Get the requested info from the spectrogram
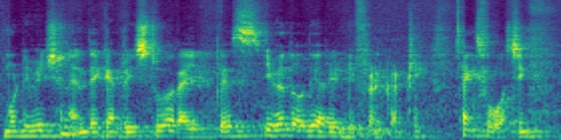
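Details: Adult man speaking; normal adult male speech.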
